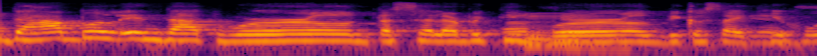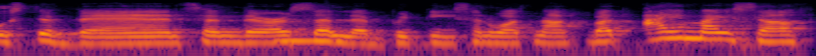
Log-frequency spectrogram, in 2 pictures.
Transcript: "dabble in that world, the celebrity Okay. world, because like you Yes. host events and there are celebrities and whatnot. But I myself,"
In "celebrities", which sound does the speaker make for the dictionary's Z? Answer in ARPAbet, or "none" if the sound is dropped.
S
